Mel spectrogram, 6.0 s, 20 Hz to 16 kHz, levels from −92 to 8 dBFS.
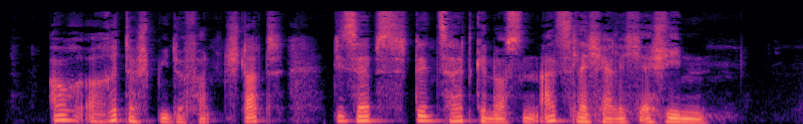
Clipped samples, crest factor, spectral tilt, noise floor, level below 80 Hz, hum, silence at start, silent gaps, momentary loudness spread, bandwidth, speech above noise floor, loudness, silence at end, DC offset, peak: under 0.1%; 22 dB; -4.5 dB/octave; -64 dBFS; -44 dBFS; none; 0.4 s; none; 8 LU; 11.5 kHz; 41 dB; -23 LUFS; 0.7 s; under 0.1%; -2 dBFS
